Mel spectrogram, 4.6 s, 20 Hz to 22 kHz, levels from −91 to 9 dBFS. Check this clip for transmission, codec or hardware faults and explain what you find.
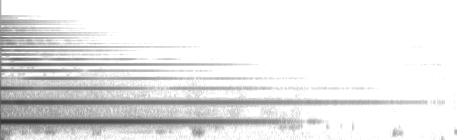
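No transmission, codec or hardware faults turn up in this music clip.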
